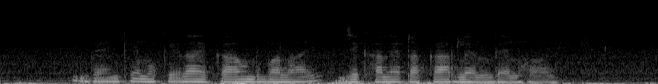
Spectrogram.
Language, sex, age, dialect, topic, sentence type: Bengali, male, 18-24, Jharkhandi, banking, statement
